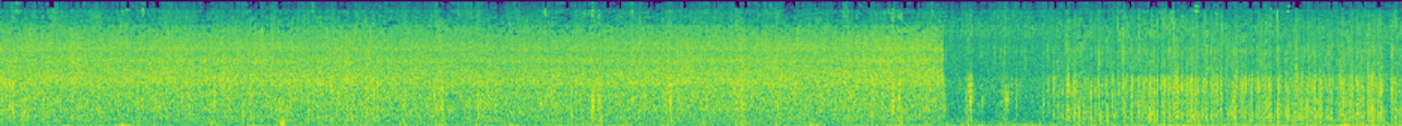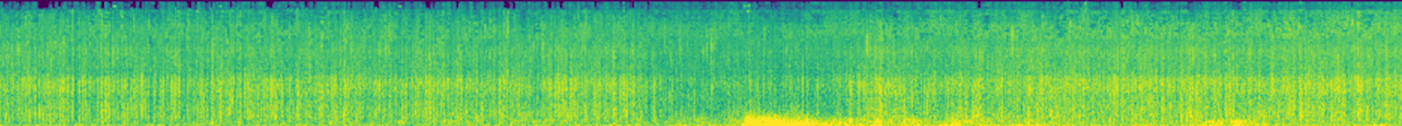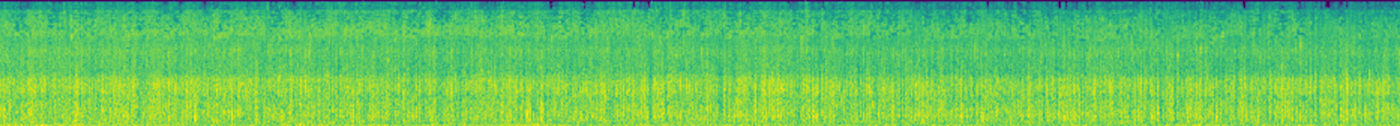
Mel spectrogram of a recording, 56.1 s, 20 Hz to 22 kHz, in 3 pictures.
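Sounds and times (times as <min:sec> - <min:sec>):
steady rain falling: 0:00.0 - 0:56.0
thunder rumbling: 0:25.0 - 0:42.7.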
